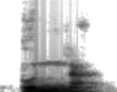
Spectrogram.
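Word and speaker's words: puñña: double o in bun in pali or sanskrit they pronounce as punna okay this is a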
